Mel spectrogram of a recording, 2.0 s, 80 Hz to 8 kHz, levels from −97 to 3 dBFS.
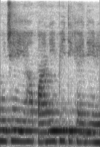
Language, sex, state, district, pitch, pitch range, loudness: Hindi, female, Arunachal Pradesh, Lower Dibang Valley, 200 Hz, 190-205 Hz, -12 LUFS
